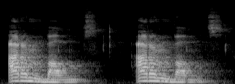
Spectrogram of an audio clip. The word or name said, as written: de armband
